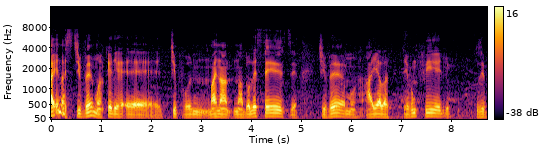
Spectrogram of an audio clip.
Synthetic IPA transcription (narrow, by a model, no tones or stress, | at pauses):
aḭnɔst͡ʃivẽmʊzakelɪɛt͡ʃipʊfomajznɐnɐad̪olesẽsiɐ | t͡ʃivẽmʊsa̰iɛlɐt̪evɪũfiʎʊ | ĩkluzivɪ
